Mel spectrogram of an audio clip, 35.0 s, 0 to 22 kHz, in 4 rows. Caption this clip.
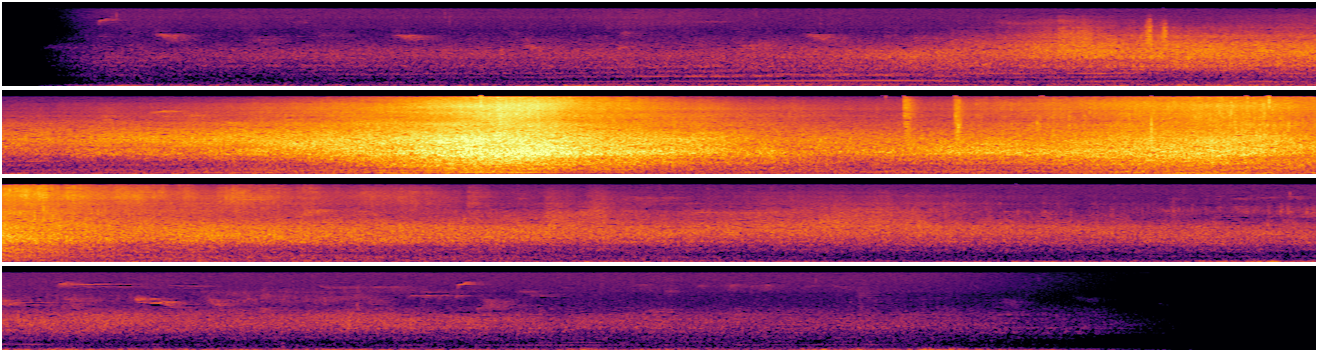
Car Passing, Multi, A
Raw audio of two cars passing close to the recorder; one from left to right, and the other from right to left. The car passed approximately 2 meters from the recorder.
An example of how you might credit is by putting this in the description/credits:
The sound was recorded using a "H6 (MS) Zoom recorder" on 25th January 2018.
